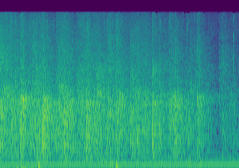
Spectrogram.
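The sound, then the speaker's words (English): Applause from an audience welcoming a speaker to the front: a steady, dense patter of clapping that holds at an even level throughout, with no voices over it. “So everyone give a warm welcome, please, for Kaylee.”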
